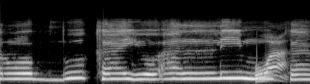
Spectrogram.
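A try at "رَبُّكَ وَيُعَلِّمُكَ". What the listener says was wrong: Ada wawunya tadi. Rabbuka wa. Rabbuka wa yu'a. Ulang.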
